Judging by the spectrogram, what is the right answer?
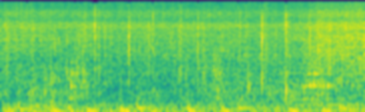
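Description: Meatloaf ingredients sauteing in a pan, a constant close hiss and crackle of frying, with repeated scraping strokes from a spatula pushing the food around.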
